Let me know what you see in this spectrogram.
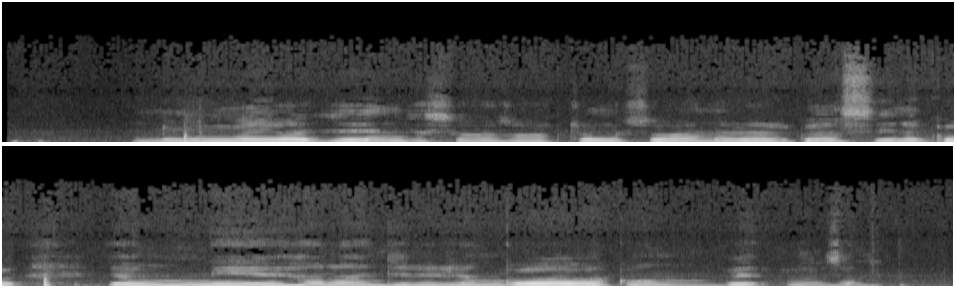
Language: Kinyarwanda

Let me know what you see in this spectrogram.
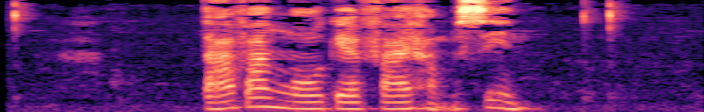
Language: Cantonese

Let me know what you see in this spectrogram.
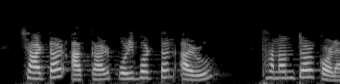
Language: Assamese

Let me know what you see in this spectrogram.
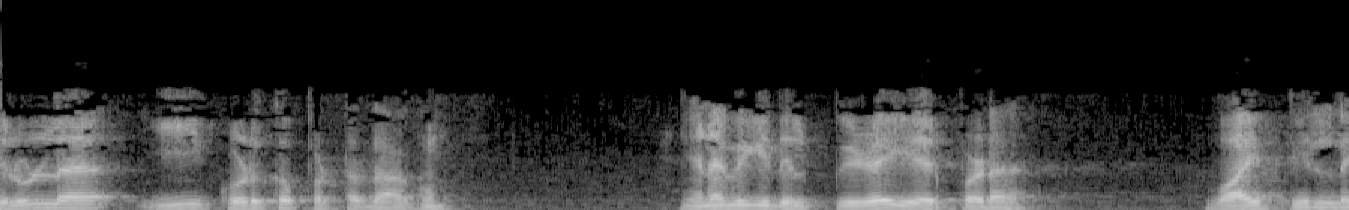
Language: Tamil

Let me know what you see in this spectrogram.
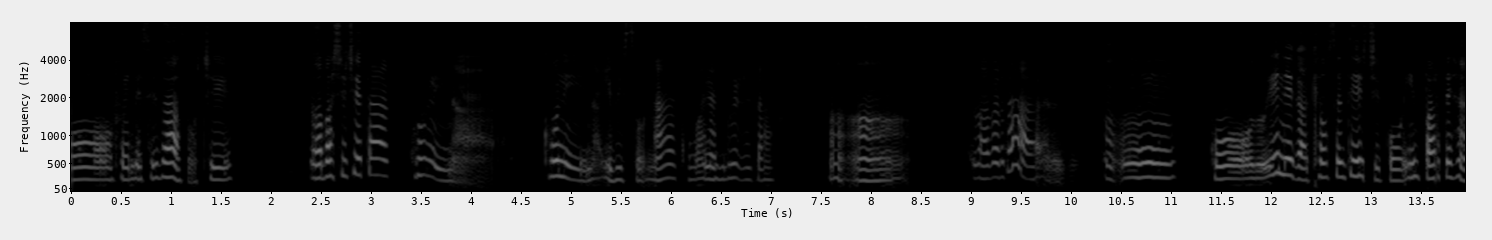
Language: Cacaloxtepec Mixtec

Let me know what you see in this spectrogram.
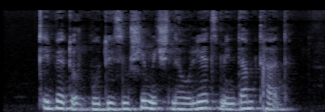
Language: Georgian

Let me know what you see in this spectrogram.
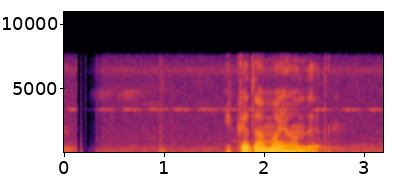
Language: Sinhala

